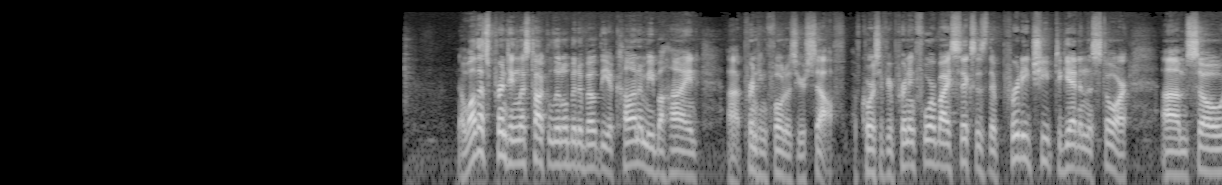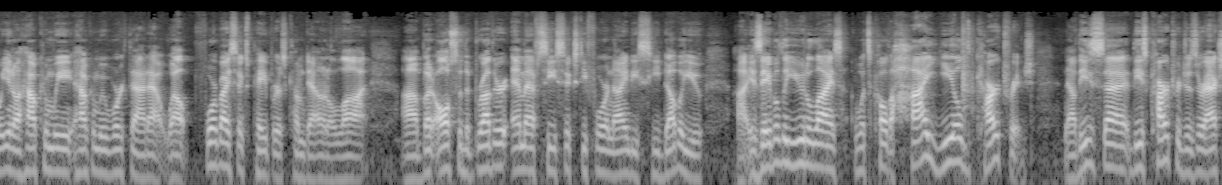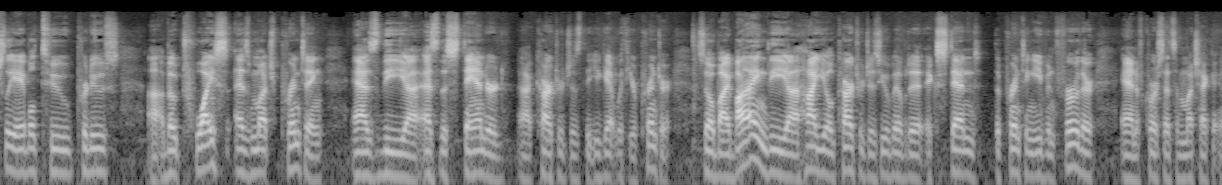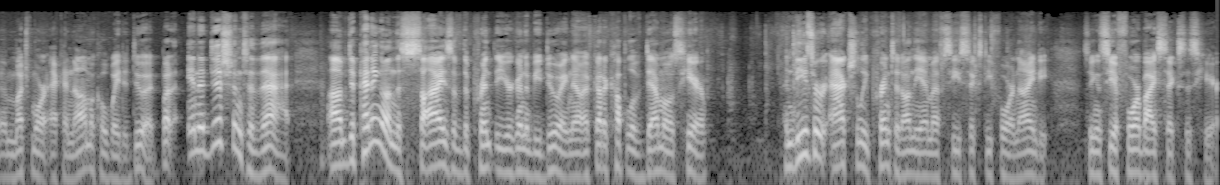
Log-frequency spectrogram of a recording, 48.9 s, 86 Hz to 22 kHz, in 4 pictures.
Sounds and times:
Speech: 0:04.6 - 0:43.8, 0:44.5 - 0:48.8.

